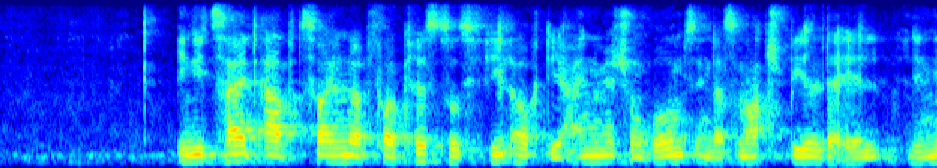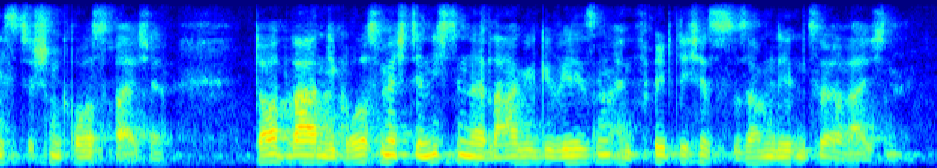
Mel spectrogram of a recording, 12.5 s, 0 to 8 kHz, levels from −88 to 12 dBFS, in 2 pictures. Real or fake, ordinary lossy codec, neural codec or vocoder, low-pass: fake; none; codec, 16 kHz, 4 kbps, FreqCodec, smaller model; 7.2 kHz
